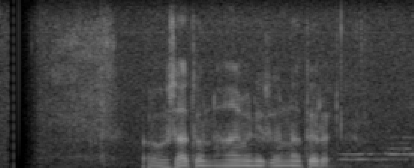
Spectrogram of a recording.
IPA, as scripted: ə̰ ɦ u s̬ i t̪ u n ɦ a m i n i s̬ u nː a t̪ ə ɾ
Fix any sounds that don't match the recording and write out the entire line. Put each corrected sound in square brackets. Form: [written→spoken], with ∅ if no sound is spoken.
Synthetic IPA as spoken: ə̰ ɦ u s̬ [i→a] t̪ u n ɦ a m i n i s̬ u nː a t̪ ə ɾ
